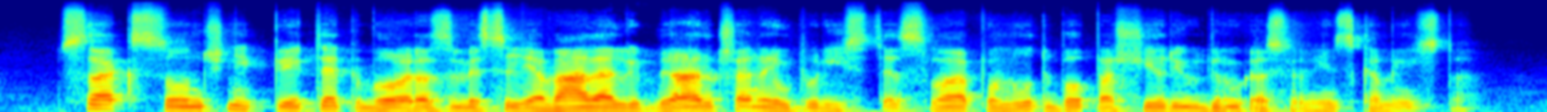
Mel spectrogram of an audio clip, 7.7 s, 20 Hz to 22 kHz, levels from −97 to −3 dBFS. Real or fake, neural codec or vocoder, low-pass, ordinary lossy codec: fake; codec, 44.1 kHz, 2.6 kbps, DAC; 19.8 kHz; none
